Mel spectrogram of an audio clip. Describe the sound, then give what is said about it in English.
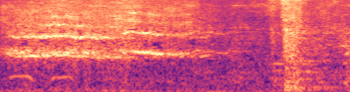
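A car skids on a road with a loud, sustained high-pitched tire squeal lasting over a second, then a sudden short crashing thump as it hits a person on the road. “you have crashed into someone. You have killed someone.”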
